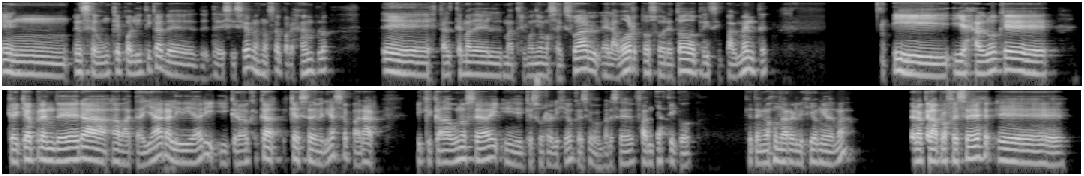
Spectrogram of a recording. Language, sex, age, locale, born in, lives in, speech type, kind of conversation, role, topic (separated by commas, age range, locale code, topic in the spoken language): Spanish, male, 35-39, es-ES, Spain, Spain, conversation, unstructured, none, ¿Es peligroso mezclar la religión y la política?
